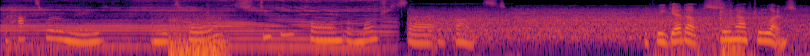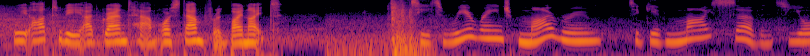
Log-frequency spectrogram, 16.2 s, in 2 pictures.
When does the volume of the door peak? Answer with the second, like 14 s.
12 s.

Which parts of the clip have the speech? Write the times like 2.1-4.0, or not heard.
0.0-5.2, 6.4-10.9, 12.2-16.1.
